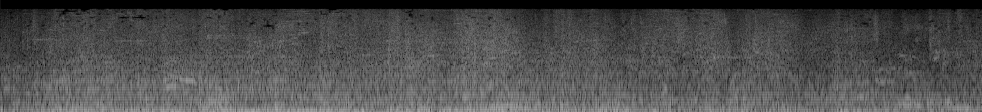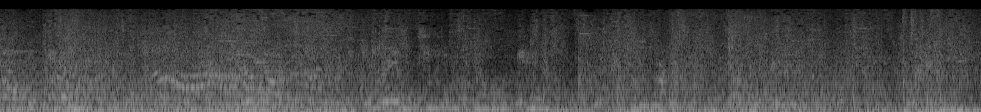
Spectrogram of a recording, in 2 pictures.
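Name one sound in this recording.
Spell effects crackle and blast during a fast game fight.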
